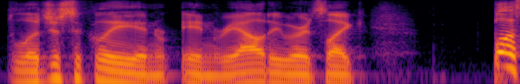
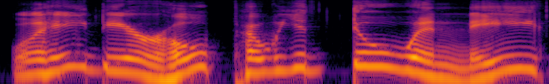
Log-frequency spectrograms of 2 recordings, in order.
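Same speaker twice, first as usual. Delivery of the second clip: higher, slow, hammed-up Midwestern accent; bad Midwestern accent; 10 semitones higher, slower than usual. Greeting a chatter named Hope, in a bad Midwestern accent. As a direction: greet chat like a cheery Midwesterner, drawn out. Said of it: "bad Midwestern accent when you come into chat".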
